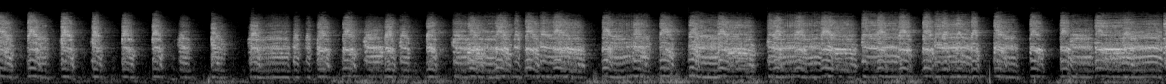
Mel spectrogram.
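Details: Guineafowl flock kept up all weekend near a police dog. A quick series of short, sharp, even-spaced harsh notes gives way to a long, continuous, raucous chorus of grating, buzzy rattles from several birds.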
